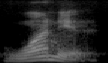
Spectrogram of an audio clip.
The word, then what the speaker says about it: wanted: That's why when you're saying this verb, you say wanted, no problem, but it is commonly said wanted. Yes, wanted, wanted, wanted. Why? Because the T is not pronounced, wanted.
